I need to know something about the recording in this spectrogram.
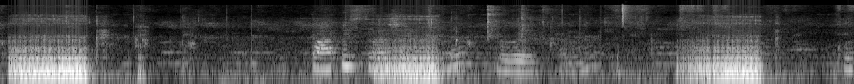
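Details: Three deep, rumbling puppy growls spaced a few seconds apart, each about half a second long, with a person speaking softly between them.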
